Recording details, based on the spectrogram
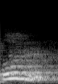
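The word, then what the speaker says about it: قُلْ: কুল কুল গলার মধ্যে একটু ধাক্কা দিতে হবে। কুল যদি আমরা কুল বলে ধাক্কাটা না দিই অর্থ কিন্তু চেঞ্জ হয়ে যাবে।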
